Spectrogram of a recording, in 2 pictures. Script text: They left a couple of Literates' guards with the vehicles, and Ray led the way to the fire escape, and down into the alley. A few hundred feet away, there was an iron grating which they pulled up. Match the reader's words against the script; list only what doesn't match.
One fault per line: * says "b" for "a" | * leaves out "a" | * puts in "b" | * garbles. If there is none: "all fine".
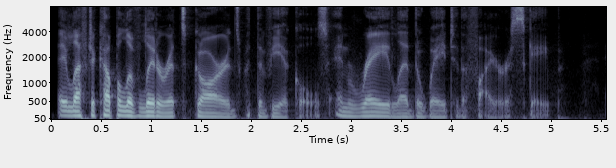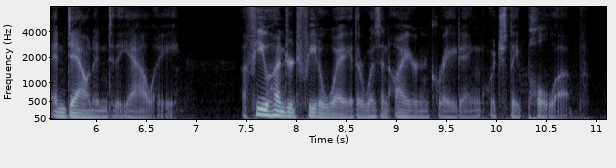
* says "pull" for "pulled"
